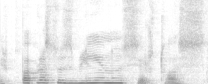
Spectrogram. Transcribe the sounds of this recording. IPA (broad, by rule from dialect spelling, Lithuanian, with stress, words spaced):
ɪr ˈpɑːprɐstʊs ˈbʲlʲiːnʊs ɪr ˈtuɔs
